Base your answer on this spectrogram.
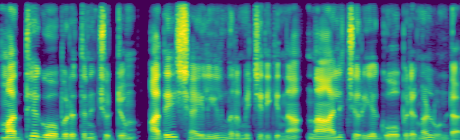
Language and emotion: Malayalam, neutral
